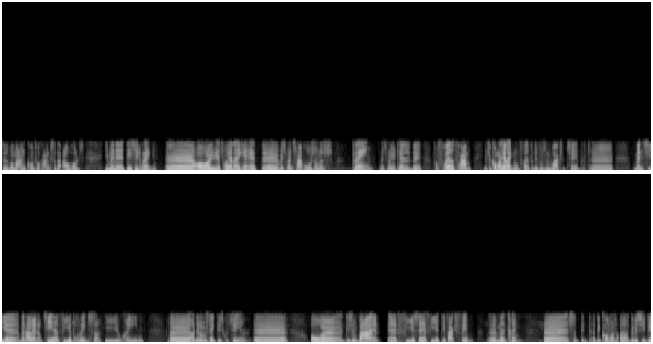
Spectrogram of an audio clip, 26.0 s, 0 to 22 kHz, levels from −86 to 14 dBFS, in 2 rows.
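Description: Right around 20.30 to 20.34 s and again at 20.38 to 20.42 s there's short concealed packet loss: roughly 20 ms of audio missed the decoder each time, and the receiver patched the hole by extending the last sound, so you get a quick smear or wobble rather than a clean gap.

Then from 20.48 to 20.71 s the audio drops out, most likely a long network dropout. The receiver keeps the last sound going as a fading buzz or hiss, then gives way to about 120 ms of near silence before the audio resumes further on, with that stretch simply missing. All of this sits on a narrowband call sound with nothing above 4 kHz, which fits a G.711 A-law path at 64 kbps.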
